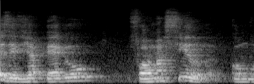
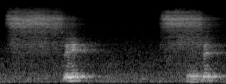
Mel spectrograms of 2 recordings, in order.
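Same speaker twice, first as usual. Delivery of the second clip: whispered syllables; 4 semitones higher, 9 dB quieter than usual. Shown as a demonstration. Teacher drilling syllables.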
